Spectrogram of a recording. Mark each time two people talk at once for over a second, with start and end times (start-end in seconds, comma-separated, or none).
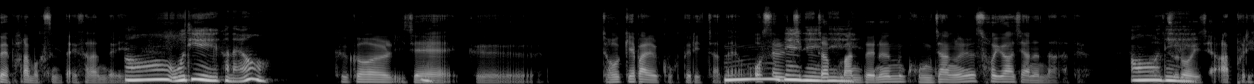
7.2-8.6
